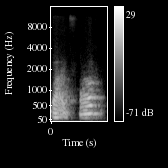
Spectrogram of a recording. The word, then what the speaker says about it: Bykov: First of all, dear friends, I must say that the correct pronunciation, I'm sorry, is Bykov, because Dmitry Bykov is a very well-known dictator.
